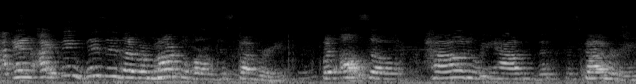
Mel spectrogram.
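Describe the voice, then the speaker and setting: With crowd noise behind her and audible room echo, a woman talks fairly slowly at a high pitch with lively intonation. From Japan (Tokyo), then Philadelphia as teen. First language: Japanese. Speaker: stand-up comedian. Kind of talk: stand-up. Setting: stage with audience.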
